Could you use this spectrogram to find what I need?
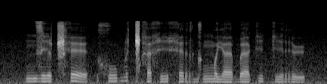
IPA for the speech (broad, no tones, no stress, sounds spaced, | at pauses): n z i ʈ͡ʂʰ e | x u b ɛ ǁʰ ɛ h i h e r ɡ ə ŋ͡m ə j ɛ ɓ ɛ k i k i r y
